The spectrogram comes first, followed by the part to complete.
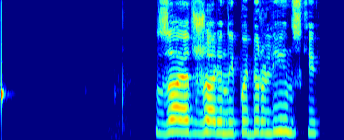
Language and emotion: Russian, sad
